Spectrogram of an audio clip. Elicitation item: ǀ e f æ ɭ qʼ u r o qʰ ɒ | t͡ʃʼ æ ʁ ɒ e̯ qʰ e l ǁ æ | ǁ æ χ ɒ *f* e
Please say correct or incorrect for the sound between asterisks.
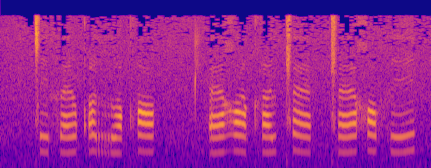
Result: correct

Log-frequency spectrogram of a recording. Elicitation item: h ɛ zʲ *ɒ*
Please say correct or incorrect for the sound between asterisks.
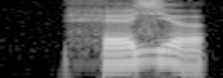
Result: incorrect: ʌ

